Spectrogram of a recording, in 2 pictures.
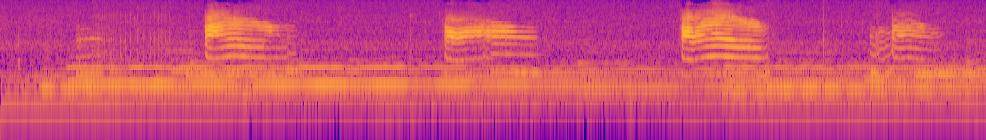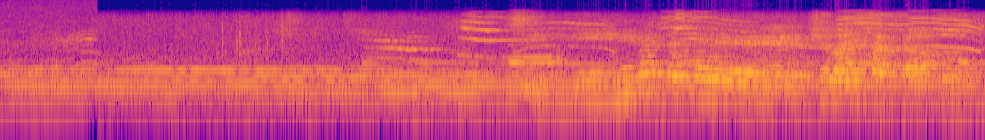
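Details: Kittens give thin, high, arching meows, repeated every couple of seconds over soft background music.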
